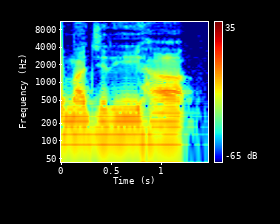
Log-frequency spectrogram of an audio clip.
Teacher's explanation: جس را میں امالہ کیا جائے وہ را باریک ہوگی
